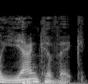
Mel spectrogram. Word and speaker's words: Yankovic: And also next week, Weird Al Yankovic. It's a hard C at the end.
